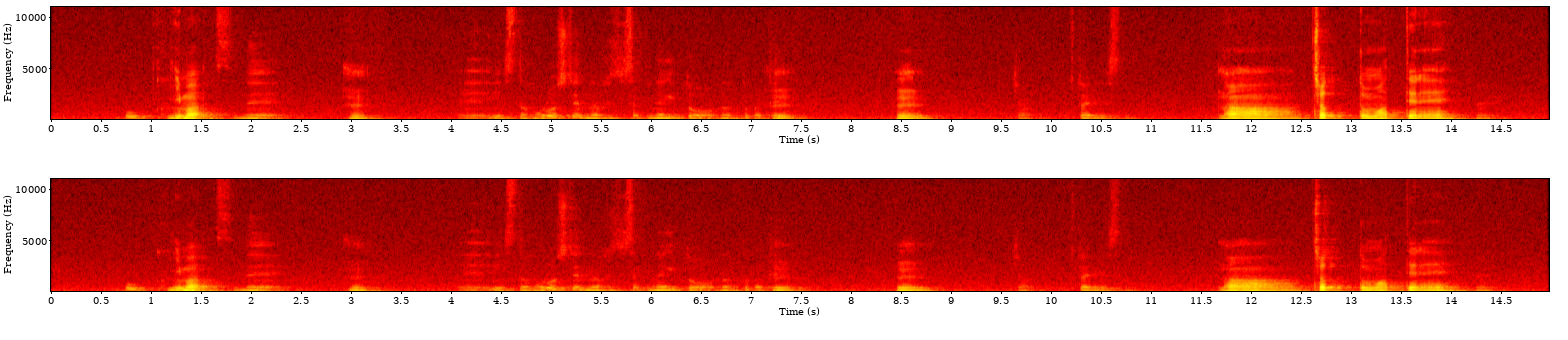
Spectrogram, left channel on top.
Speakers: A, on the left; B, on the left.
A: 僕はですね、
B: 今、うん、
A: えーインスタフォローしてるのは藤崎なぎと、なんとかてん
B: うん、うん。
A: ちゃん、二人ですね。
B: あー、
A: ね
B: ちょっと待ってね。
A: はい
